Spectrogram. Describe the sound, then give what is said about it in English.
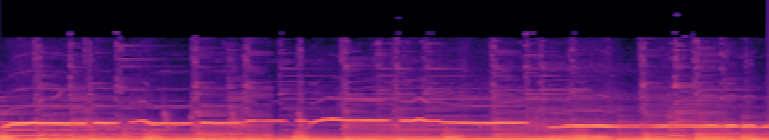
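A person whistles a steady, sustained melody, with long held notes that glide slightly in pitch, over a full, loud instrumental music backing. No one speaks. “you know how to whistle.”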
